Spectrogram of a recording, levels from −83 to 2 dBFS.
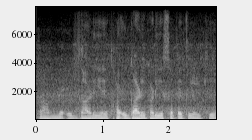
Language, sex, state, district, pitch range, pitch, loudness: Hindi, male, Haryana, Jhajjar, 105-110 Hz, 110 Hz, -18 LUFS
